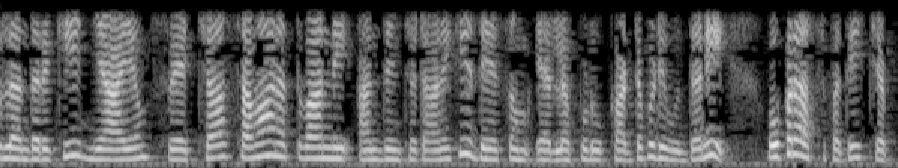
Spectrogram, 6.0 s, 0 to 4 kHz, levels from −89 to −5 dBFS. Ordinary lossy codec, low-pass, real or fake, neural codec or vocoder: none; 3.6 kHz; real; none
